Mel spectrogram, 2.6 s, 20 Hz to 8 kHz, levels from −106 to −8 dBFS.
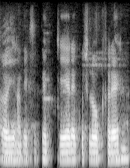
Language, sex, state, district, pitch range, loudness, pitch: Hindi, male, Bihar, Muzaffarpur, 110-120 Hz, -16 LUFS, 110 Hz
